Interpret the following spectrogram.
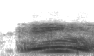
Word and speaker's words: ह्रीं: गुरुजी, जो मंत्र है उसमें हिंग और क्लिंग में आधा गा का उच्चारण है क्या? नहीं, ह्रींग है, ह्रींग। हा नीचे आधा र, बड़ी की मात्रा और बिंदी।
